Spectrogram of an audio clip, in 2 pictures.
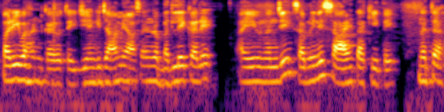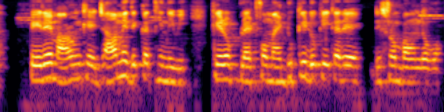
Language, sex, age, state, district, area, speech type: Sindhi, male, 18-30, Gujarat, Kutch, rural, spontaneous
